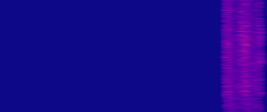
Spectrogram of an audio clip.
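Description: Gunfire for a headshot in an esports shooter match: near silence, then a sudden loud, close burst of shots lasting about a quarter second at the very end.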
